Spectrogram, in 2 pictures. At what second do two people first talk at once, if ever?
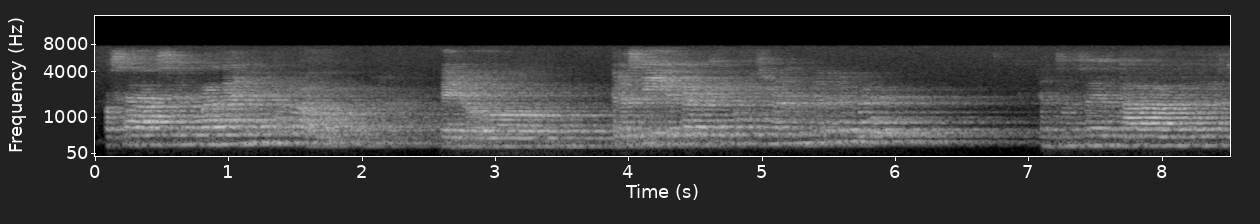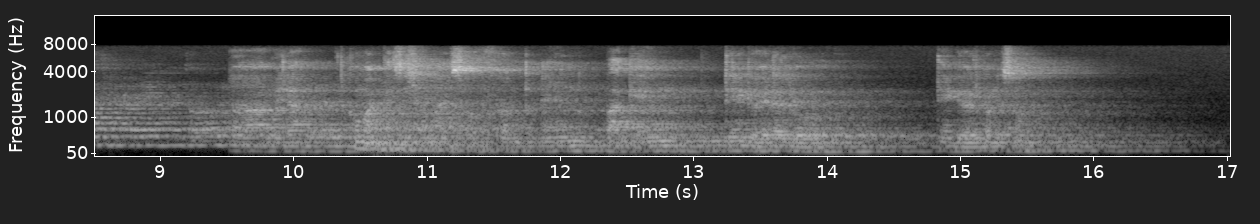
9.5 s

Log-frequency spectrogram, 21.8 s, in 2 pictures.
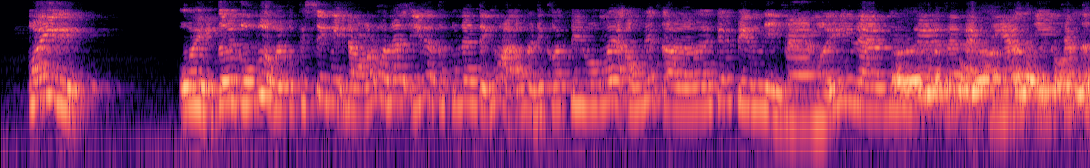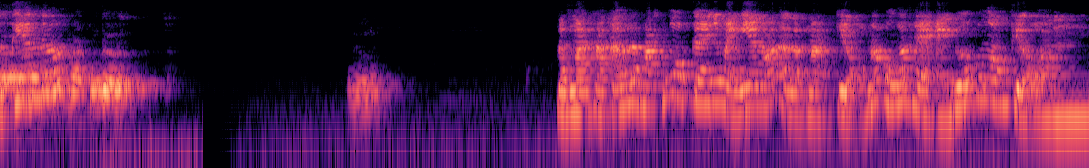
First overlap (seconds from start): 9.1 s

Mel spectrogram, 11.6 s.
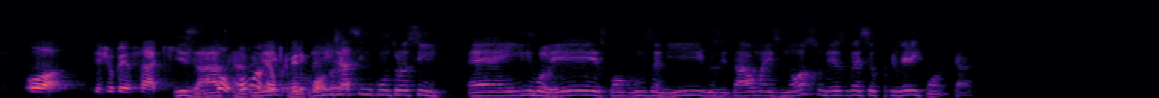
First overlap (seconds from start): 1.7 s

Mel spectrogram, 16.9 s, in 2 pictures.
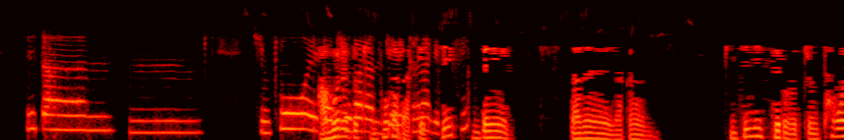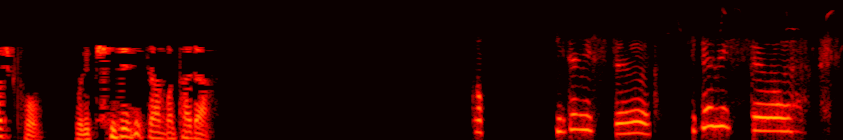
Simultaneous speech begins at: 3.2 s

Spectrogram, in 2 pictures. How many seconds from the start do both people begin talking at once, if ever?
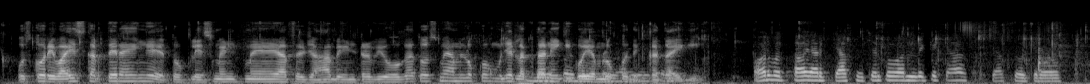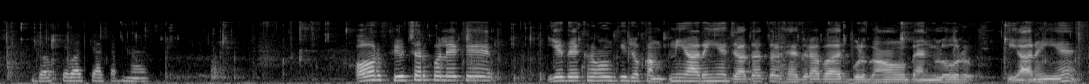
5.3 s

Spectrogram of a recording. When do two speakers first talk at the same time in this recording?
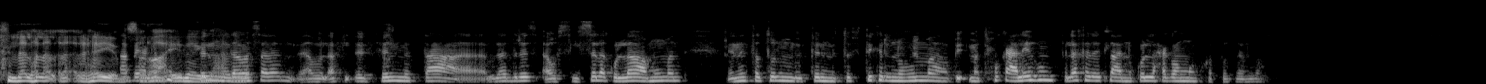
1.2 s

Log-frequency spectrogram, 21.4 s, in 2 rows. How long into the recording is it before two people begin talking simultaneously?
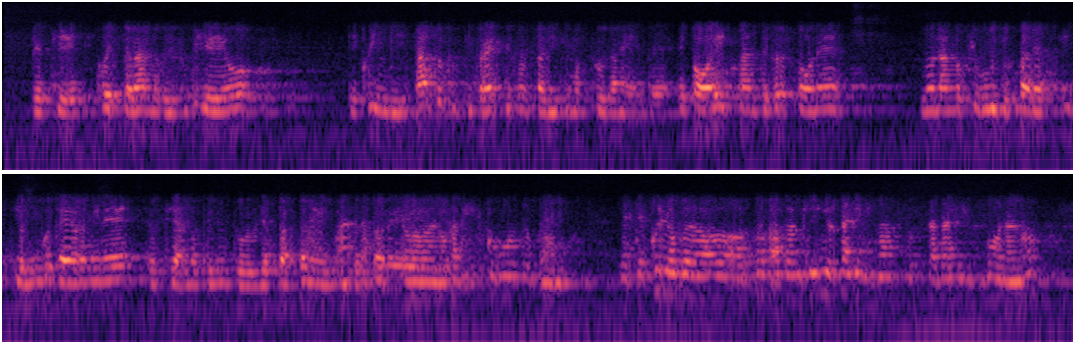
13.7 s

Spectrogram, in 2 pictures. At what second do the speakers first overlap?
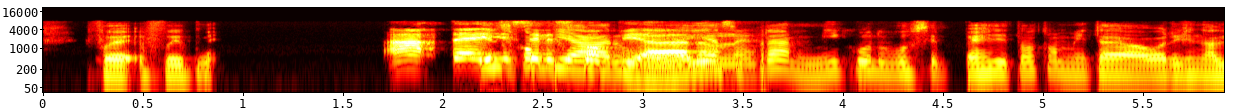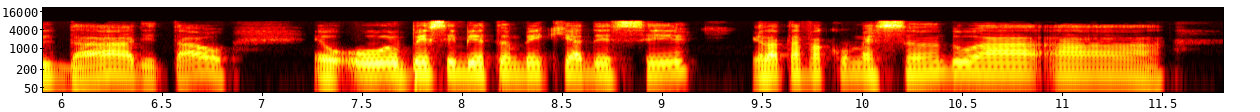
2.2 s

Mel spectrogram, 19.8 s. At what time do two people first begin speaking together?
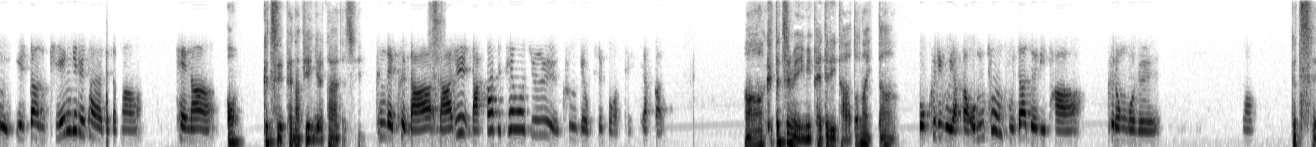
none

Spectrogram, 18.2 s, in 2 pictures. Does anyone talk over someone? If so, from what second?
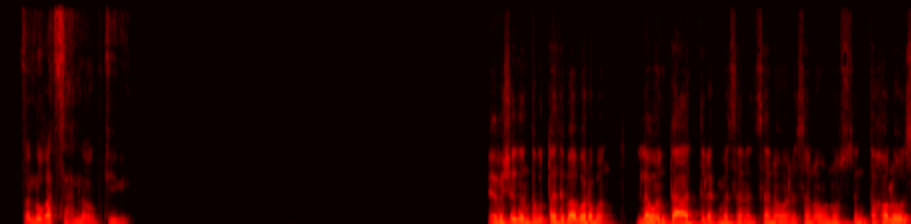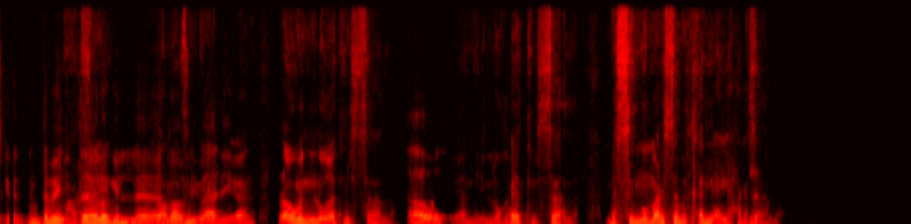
9.7 s

